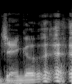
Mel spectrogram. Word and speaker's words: Django: like he's fucking Django. – The D is silent.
